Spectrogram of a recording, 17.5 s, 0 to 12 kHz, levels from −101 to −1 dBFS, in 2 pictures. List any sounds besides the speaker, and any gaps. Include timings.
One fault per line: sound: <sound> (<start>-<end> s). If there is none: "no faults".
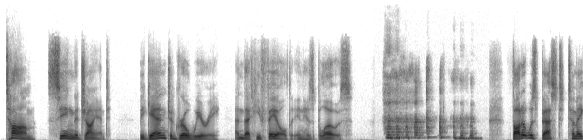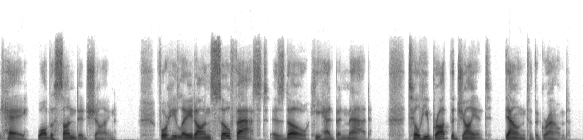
sound: laugh (5.7-7.2 s)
